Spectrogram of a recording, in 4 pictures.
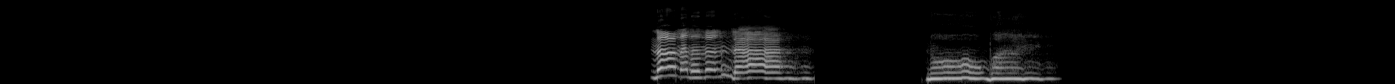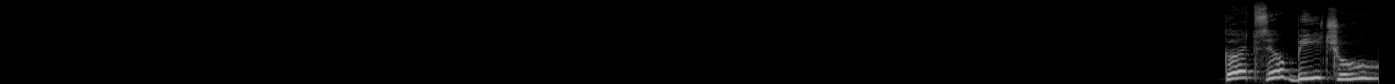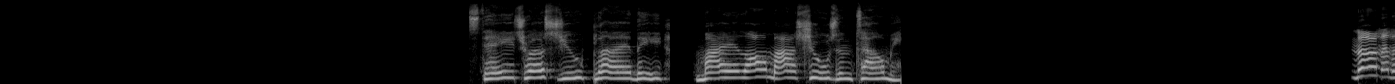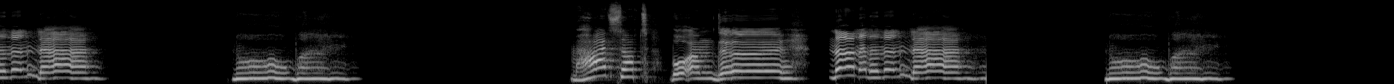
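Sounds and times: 
pop vocals a cappella in A-flat major: 6.5 - 8.2, 9.2 - 10.6, 26.2 - 27.8, 32.6 - 37.0, 41.4 - 43.0, 44.2 - 45.5, 47.6 - 51.8, 52.9 - 54.2.

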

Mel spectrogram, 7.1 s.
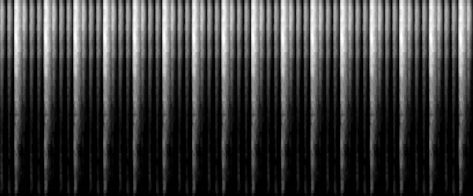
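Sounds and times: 
techno hi-hat loop at 135 BPM: 0.0 - 7.0.

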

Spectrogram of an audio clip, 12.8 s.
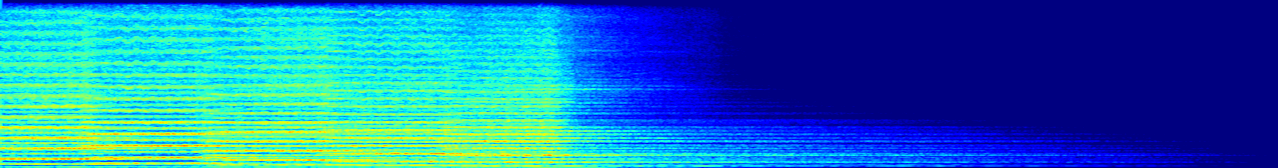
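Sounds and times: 
string melody in F sharp minor: 0.0 - 9.1.

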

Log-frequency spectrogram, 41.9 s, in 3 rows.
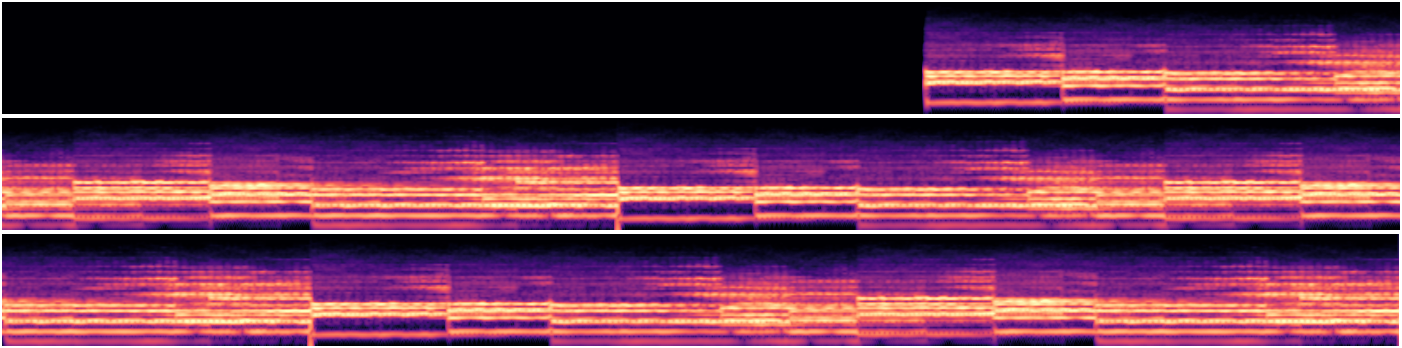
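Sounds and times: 
synth pad melody loop in B minor: 9.2 - 41.9.

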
